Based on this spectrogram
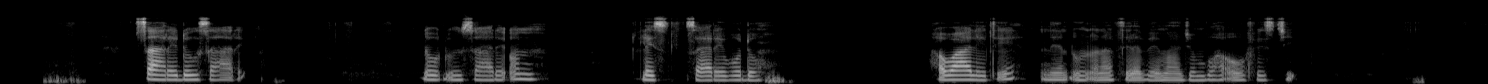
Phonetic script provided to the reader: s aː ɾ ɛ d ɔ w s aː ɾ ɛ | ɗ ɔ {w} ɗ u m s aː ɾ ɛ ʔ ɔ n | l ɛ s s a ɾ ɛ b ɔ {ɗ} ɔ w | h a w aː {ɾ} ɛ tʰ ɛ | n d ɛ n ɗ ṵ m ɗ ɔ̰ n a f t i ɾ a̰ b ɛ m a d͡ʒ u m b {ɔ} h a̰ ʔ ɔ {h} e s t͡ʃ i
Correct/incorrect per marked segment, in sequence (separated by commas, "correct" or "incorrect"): correct, incorrect, incorrect, correct, incorrect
